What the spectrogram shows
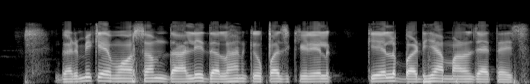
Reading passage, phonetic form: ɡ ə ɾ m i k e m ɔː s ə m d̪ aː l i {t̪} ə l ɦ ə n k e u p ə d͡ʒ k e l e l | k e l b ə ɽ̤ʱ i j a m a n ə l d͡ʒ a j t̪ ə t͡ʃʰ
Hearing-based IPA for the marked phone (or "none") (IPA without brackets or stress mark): d̪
